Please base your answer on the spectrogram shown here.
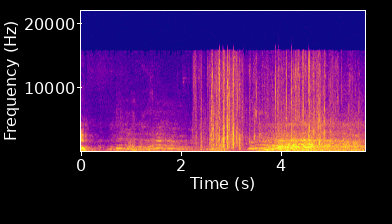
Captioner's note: audience laughing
